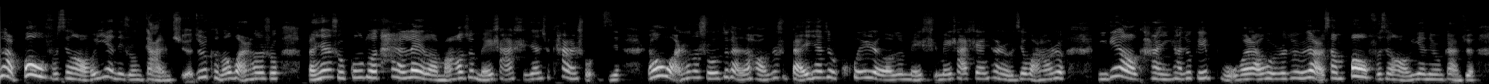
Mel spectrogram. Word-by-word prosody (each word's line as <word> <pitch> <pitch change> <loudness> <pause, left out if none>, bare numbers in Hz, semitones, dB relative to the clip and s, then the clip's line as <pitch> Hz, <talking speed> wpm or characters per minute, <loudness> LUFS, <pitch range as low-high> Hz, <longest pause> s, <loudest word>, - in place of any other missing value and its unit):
点 395 -3 +4
儿 - - +3
报 425 -1 +9
复 250 -8 -8
性 275 +2 -3
熬 225 -4 +1
夜 330 +7 -2
那 250 -3 -3
种 220 -1 -5
感 195 -4 -4
觉。 335 - -6
就 325 - -6
是 340 - -1
可 310 -4 -7
能 260 +4 +1
晚 300 -6 +1
上 260 - -3
的 275 - +2
时 270 - -6
候 270 - +1 0.3
白 215 - +2
天 320 - +3
的 345 - -3
时 310 - -6
候 - - 0
工 320 +2 -3
作 310 - +5
太 315 -1 -1
累 320 -2 +7
了， 225 -4 +1
然 195 +4 -3
后 285 - +1
就 320 +2 -6
没 220 -1 -1
啥 235 0 -8
时 240 -5 -13
间 255 +3 -3
去 315 - -17
看 315 -4 -3
手 270 - -8
机， 205 +1 -11 0.3
然 330 +6 +5
后 400 - +8
晚 355 - +3
上 290 - -4
的 310 - -4
时 280 -3 -3
候 270 - +3
就 335 - -6
感 325 - -2
觉 240 - 0
好 245 -4 -3
像 210 - -4
就 290 - -8
是 305 - -17
白 270 - +3
天 305 +4 -1
就 310 -2 -3
亏 305 +1 -3
着 280 - +4
了， 205 -1 +3
就 235 - -3
没 210 -3 -4
时 225 -2 -16
没 230 +2 -4
啥 250 - -4
时 255 - -21
间 270 -1 -4
看 285 -3 -5
手 210 - -4
机， 255 - -2
晚 230 -3 -2
上 235 +4 -5
就 290 - +1 0.3
一 240 0 -7
定 385 - -2
要 305 -9 +5
看 255 -1 -4
一 - - -7
看， 255 -1 -4
就 285 - -4
给 280 +1 -3
补 275 -10 -8
回 235 +2 +3
来， 245 -1 +4
或 270 - 0
者 255 - -1
说 260 - -1
就 290 - -7
有 285 - -1
点 320 +1 +5
儿 - - +2
像 280 -2 -3
报 370 +1 +8
复 290 -8 -7
性 245 -1 -4
熬 200 -4 -2
夜 245 +1 -1
那 240 - -3
种 230 - -5
感 230 -4 -4
觉。 210 0 -2
265 Hz, 410 characters per minute, -23 LUFS, 235-305 Hz, 0.3 s, 报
